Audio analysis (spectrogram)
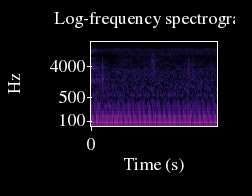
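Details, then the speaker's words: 1992 Honda Prelude fourth gen at operating temperature after a drive, after cleaning and adjusting the IACV to cure idle surge: steady even low rumble, no hunting or surging, revs slightly higher than usual but smooth; healthy warm idle. "but hey it's not lumpy at all anymore it's not bouncy it's a smooth idle so there you go"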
